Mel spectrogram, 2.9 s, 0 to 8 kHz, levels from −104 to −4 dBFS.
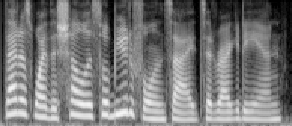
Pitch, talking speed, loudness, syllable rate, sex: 220 Hz, 245 wpm, -17 LUFS, 6.4 syllables/s, female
